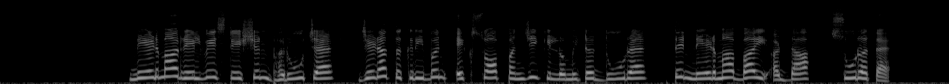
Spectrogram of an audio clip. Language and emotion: Dogri, neutral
